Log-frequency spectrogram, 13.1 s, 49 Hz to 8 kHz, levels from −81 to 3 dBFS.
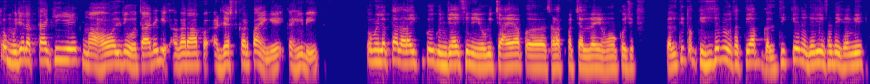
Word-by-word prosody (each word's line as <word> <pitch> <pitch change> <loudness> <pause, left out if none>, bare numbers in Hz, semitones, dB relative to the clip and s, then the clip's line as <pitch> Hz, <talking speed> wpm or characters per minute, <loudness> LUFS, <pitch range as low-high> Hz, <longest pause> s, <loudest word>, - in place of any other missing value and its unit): तो 235 - -1
मुझे 190 +1 +2
लगता 200 0 0
है 200 - +2
कि 185 +4 -7
ये 205 -1 +5
एक 205 0 -3
माहौल 150 +3 +2
जो 170 -1 0
होता 140 +2 +1
है 150 - 0
ना 185 +3 -1
कि 195 - -2
अगर 155 +2 +1
आप 155 0 +2 0.2
एडजस्ट 165 +4 -3
कर 170 -2 0
पाएँगे 125 -6 -2 0.2
कहीं 150 -1 -4
भी, 110 - -4 0.7
तो 190 - -2
मुझे 190 0 +2
लगता 195 +2 +1
है 200 - +2
लड़ाई 175 0 +4
की 175 +3 -21
कोई 195 -1 +1
गुंजाइश 165 -1 +1
ही 175 - +4
नहीं 150 -3 0
होगी 145 +2 +1
चाहे 145 +1 +4
आप 155 -1 +2
अ, 135 0 +5
सड़क 135 +1 -1
पर 145 - -4
चल 135 -2 +2
रहे 135 0 +2
हों 130 +1 -3
कुछ 135 -1 -2 0.5
गलती 155 +9 -2
तो - - -7
किसी 170 -3 -2
से 215 - +2
भी 225 - -5
हो 200 - +3
सकती 165 +1 -2
है - - +5
आप 180 0 -4
गलती 130 +9 -4
के 195 +5 +1
नज़रिए 175 -1 +2
से 170 - -1
देखेंगे, 160 0 +1
165 Hz, 250 wpm, -11 LUFS, 145-180 Hz, 0.7 s, ये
